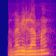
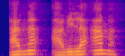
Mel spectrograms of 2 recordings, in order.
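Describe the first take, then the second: First: The words are said fast and run together. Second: Each word is said clearly and separately. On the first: The speaker calls it wrong. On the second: The speaker calls it right.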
